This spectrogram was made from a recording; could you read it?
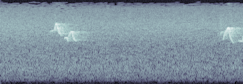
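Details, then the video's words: Red-eyed vireo singing a long song: two short slurred whistled phrases, each sliding down from high to slightly lower pitch, separated by a pause of over a second, over a steady hiss of outdoor background noise. "Red-eyed Vireo singing a long song"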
